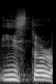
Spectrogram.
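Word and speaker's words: Ishtar: Elle est appelée Istar aussi prononcé Easter.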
